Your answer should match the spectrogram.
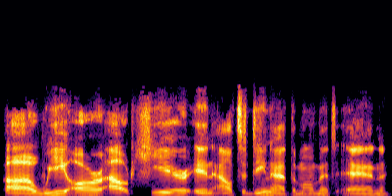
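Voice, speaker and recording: A man's voice: on the high side, unhurried, vocal fry, pushed and bright, no room sound. An American man from California giving casual, earnest advice as a working actor, repeating phrases for emphasis. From Orange County, California. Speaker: working actor answering questions. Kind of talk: casual spoken advice to acting students. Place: outdoors on location, on a video call.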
